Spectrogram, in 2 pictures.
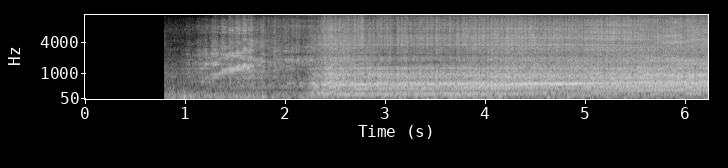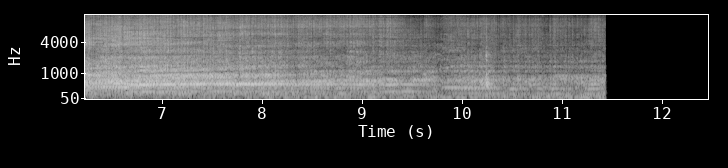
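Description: Radio-controlled cars driving off across gravelly asphalt: a steady motor whine over tyre and gravel scraping, with a short rising whine near the start. The sound begins about a second in and cuts off suddenly near the end.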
